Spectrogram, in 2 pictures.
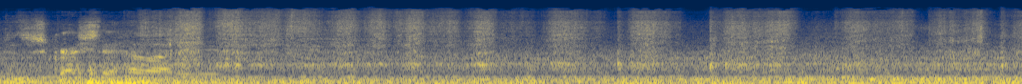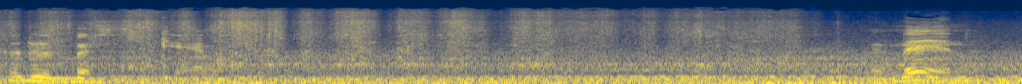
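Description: A stiff-bristled brush scrubs a wet rubber tire.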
